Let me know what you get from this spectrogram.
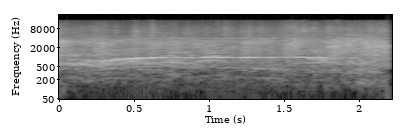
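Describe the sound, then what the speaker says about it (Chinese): Audience applause at a business awards event after a four-hands piano duet, a steady dense patter of many hands clapping with a tonal hum running beneath. "掌声给我们的 Ben 和 Rose 他们的四手联弹"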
